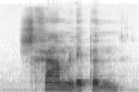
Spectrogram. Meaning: plural of schaamlip
- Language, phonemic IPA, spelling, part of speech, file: Dutch, /ˈsxamlɪpə(n)/, schaamlippen, noun, Nl-schaamlippen.ogg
